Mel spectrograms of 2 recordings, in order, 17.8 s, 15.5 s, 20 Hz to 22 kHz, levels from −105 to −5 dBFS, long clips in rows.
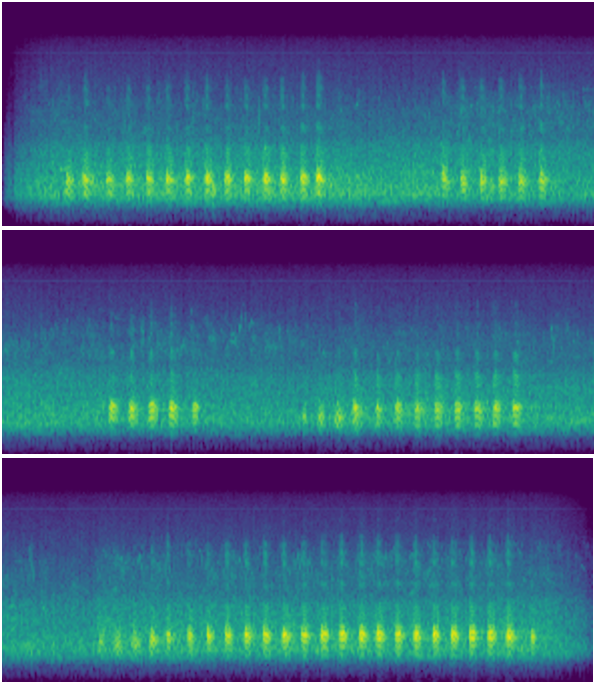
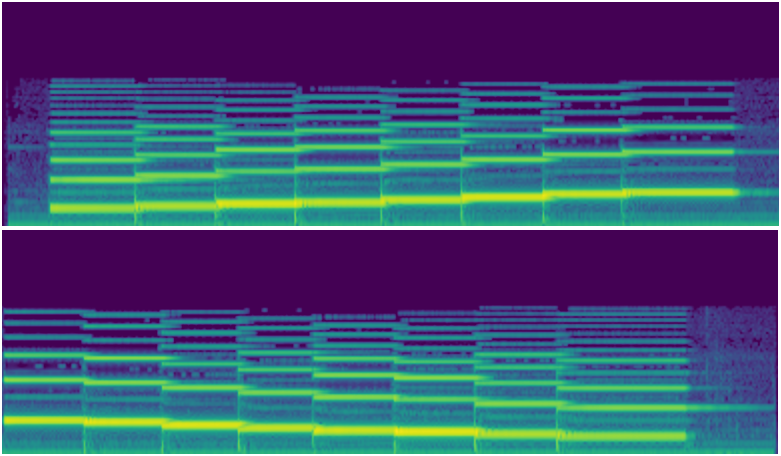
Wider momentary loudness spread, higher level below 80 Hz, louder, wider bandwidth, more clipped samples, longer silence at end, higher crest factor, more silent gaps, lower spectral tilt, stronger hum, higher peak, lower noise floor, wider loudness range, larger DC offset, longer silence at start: first, 21 LU vs 9 LU; second, under -90 dBFS vs -48 dBFS; second, -22 LUFS vs -17 LUFS; first, 6.8 kHz vs 6 kHz; neither; second, 0.25 s vs 0.7 s; first, 20 dB vs 14 dB; neither; second, -1 dB/octave vs -7.5 dB/octave; second, none vs 50 Hz at -50 dBFS; about the same, -4 dBFS vs -2 dBFS; second, -43 dBFS vs -47 dBFS; first, 10 LU vs 3 LU; second, under 0.1% vs 0.3%; second, 0.15 s vs 0.45 s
